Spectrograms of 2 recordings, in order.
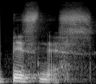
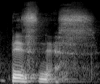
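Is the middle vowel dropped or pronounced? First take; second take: dropped; dropped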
